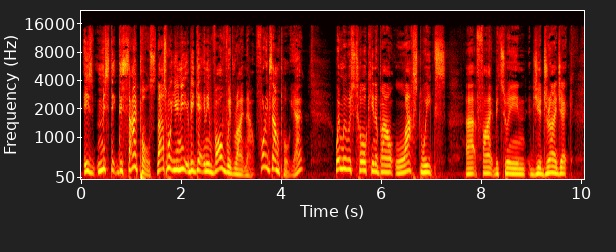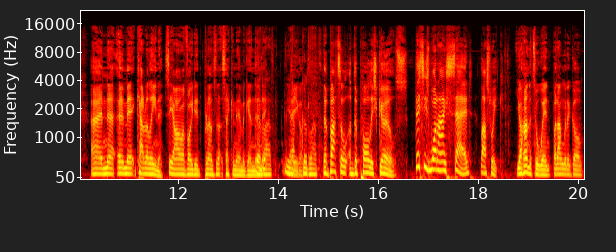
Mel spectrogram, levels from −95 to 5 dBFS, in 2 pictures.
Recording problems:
none

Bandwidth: 15 kHz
